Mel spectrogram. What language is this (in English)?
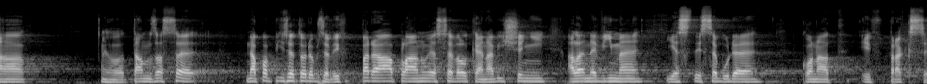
Czech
